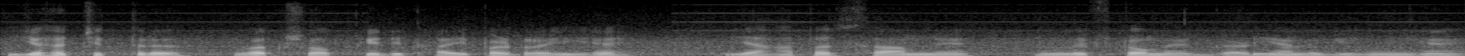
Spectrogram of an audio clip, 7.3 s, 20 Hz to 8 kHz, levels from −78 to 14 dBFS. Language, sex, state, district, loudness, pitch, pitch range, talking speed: Hindi, male, Chandigarh, Chandigarh, -19 LUFS, 100 Hz, 95-105 Hz, 140 wpm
